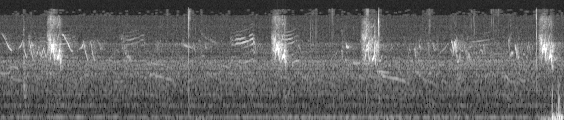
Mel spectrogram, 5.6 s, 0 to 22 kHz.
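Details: Nesting osprey couple near Charlo, Montana, captured by a nest cam before dawn on 22 June 2018; bright, high, falling chirps come in small bursts at irregular gaps, other birds twitter softly, a low hum runs throughout and a thump closes.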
